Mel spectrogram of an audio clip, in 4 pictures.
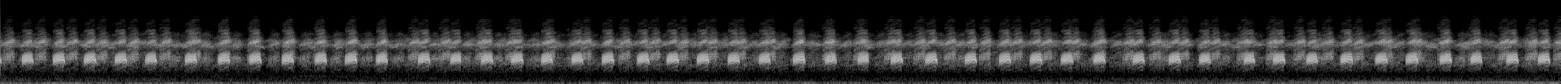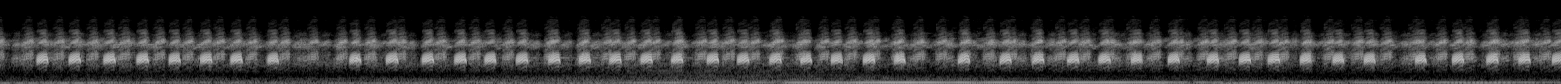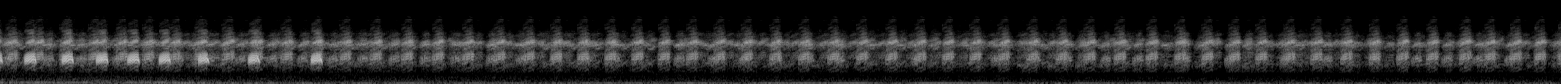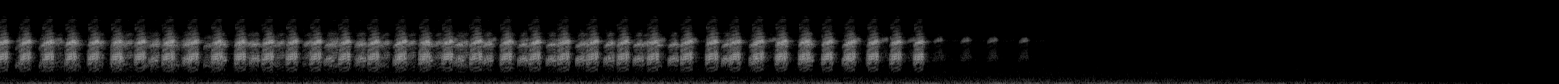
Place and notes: Beside the train-line in Teogye-dong - At night in Teogye-dong
frogs in a drain rockin' Chuncheon at the midnight hour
